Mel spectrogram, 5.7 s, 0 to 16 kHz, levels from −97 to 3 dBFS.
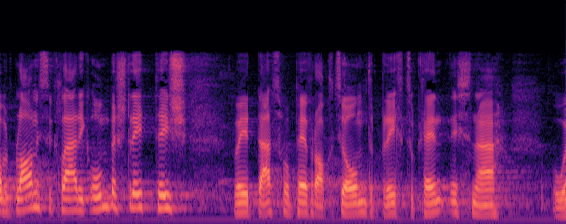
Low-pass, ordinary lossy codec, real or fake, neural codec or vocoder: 7.2 kHz; none; real; none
